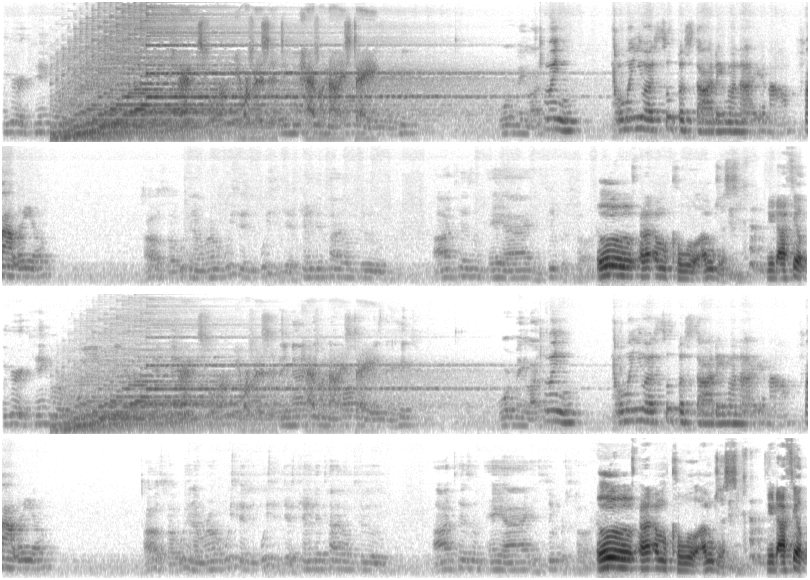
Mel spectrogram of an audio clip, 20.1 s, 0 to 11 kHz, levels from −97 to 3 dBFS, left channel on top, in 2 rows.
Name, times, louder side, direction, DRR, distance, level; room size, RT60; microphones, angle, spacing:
voice 1, 0.0-2.3 3.4-5.3 6.2-6.9 11.8-14.9 15.4-17.5 19.1-19.8, right 1 dB, 50° right, 4.5 m, -51 dB
sound 1, 0.6-6.7, left 7 dB, 80° left, 0.5 m, -36 dB
voice 2, 6.8-7.1 7.6-10.6, left 3 dB, 35° left, 1.0 m, -38 dB
voice 3, 17.5-19.2 19.6-20.1, right 6 dB, 80° right, 0.6 m, -22 dB
13.5 x 8.2 x 3.9 m
head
